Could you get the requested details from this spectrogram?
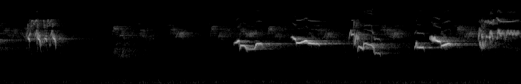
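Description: A robin sings high, sweet, varied phrases of thin whistles and quick twittering trills, separated by short pauses; there is no other clear sound.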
